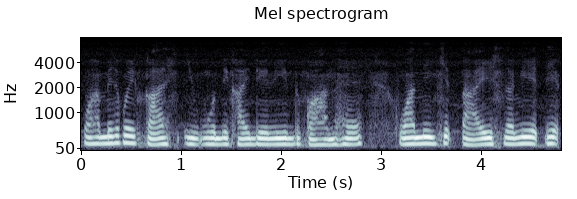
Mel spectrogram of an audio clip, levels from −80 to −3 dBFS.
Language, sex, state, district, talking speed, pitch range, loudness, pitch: Hindi, male, Madhya Pradesh, Katni, 235 wpm, 155-175 Hz, -13 LUFS, 160 Hz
